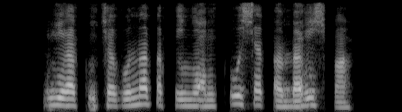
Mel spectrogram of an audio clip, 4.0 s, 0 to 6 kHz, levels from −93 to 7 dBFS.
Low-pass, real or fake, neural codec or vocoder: 5.4 kHz; fake; codec, 44.1 kHz, 1.7 kbps, Pupu-Codec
